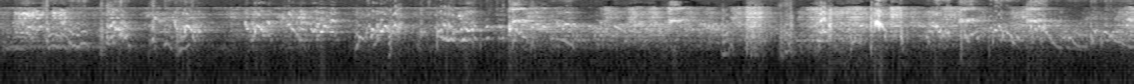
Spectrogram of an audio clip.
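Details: Lovebirds keep up a busy, piercing chatter of sharp squawks and short downslurred chirps, overlapping thickly, with one louder shriek standing out near the end.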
